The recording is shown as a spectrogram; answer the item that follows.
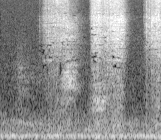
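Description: Razor scraping through shaving lather and stubble on the cheek: three short rasping strokes, starting about half a second in.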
